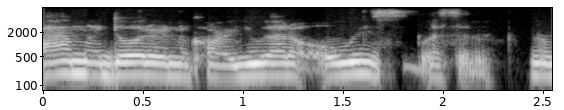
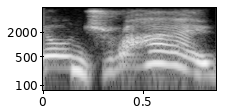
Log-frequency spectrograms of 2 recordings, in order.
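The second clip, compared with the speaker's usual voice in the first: high, screamed-out delivery; 7 semitones higher, 4 dB louder than usual. Retelling screaming at a slow driver ahead: imitating own past scream. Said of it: "And I screamed out".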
